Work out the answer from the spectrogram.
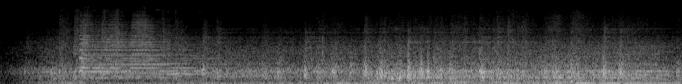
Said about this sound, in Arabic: كان القطار الآتي من الشمال يهدر وهو يخترق الضباب آتيا في سرعة وكشافه الأمامي تحيطه هالة كالهالة التي تحيط بالقمر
